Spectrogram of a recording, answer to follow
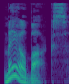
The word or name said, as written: mailbox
